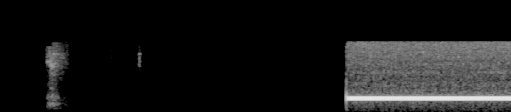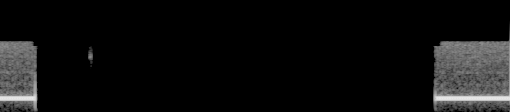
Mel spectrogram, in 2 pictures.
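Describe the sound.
Telephone line tone on a connected call to an office phone line: a steady, even, mid-pitched beep lasting about two seconds, then silence, then a second identical beep that is cut off at the end.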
